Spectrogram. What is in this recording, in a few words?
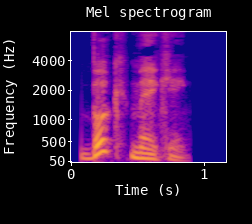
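"bookmaking", British English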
